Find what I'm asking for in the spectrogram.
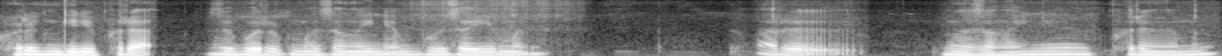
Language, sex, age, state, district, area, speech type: Bodo, male, 18-30, Assam, Baksa, rural, spontaneous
